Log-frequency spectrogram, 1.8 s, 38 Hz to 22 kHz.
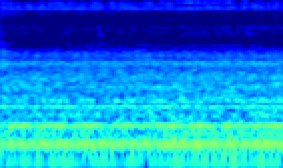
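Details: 2006 Chevy Trailblazer after replacing an alternator whose pulley had failed, battery reconnected: steady low hum with an even, smooth idle and no whine, squeal or knock; new alternator charging, normal running.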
